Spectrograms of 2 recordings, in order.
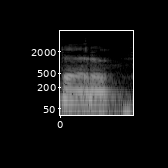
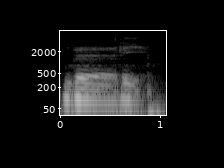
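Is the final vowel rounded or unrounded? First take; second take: rounded; unrounded. First: The final vowel is a rounded u. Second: The final vowel is an unrounded i. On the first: The speaker calls it wrong. "not beru" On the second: The speaker calls it right. "but beri, not u"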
